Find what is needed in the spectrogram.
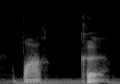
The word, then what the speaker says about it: Parker: Da, Matt Parker. Dar de fapt, uh, Matt Parker, faptul că are acele eruri în cuvânt, nu se citește Parker, ci, ci se citește Parker, Parker, Parker. Știi, un fel de r din la gătuit, așa.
